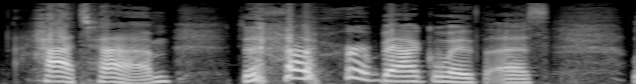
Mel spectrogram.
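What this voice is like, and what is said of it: Put-on Texas accent. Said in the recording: “I'm using my Texas accent”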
